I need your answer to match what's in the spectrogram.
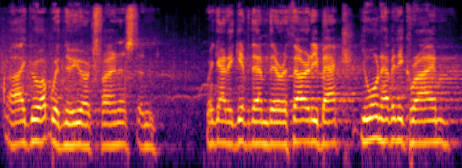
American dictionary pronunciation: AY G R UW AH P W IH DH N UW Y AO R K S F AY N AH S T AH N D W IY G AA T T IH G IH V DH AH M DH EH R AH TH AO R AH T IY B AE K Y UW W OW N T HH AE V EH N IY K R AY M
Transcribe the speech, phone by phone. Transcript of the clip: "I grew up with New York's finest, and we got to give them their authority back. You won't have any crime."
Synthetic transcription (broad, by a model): AY G R UW AH P W IH DH N UW Y AO R K S F AY N AH S T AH N W IY G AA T T IH G IH V DH AH M DH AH R AH TH AO R AH T IY B AE K Y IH W OW N T HH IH V EH N IY K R AY M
